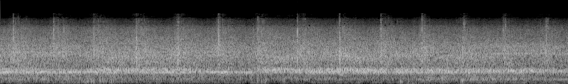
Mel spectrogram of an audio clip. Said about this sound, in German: Das Publikum hier macht jetzt eine richtige Reaktion. Weil die wittern, da geht was. Zu Recht.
